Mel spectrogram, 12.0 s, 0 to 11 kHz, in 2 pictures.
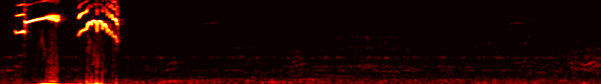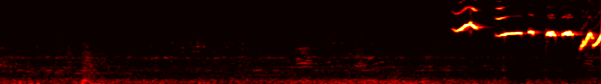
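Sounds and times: bird whistled song: 0.2 - 1.3, 10.5 - 12.0.

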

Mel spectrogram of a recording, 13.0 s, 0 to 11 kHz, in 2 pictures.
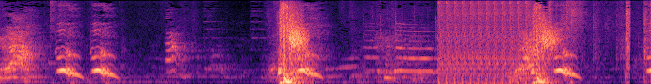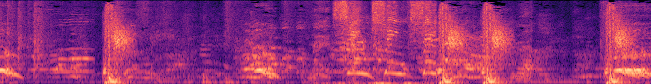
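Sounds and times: people yelling and shouting: 2.8 - 3.3, 5.0 - 5.8, 9.0 - 13.0.

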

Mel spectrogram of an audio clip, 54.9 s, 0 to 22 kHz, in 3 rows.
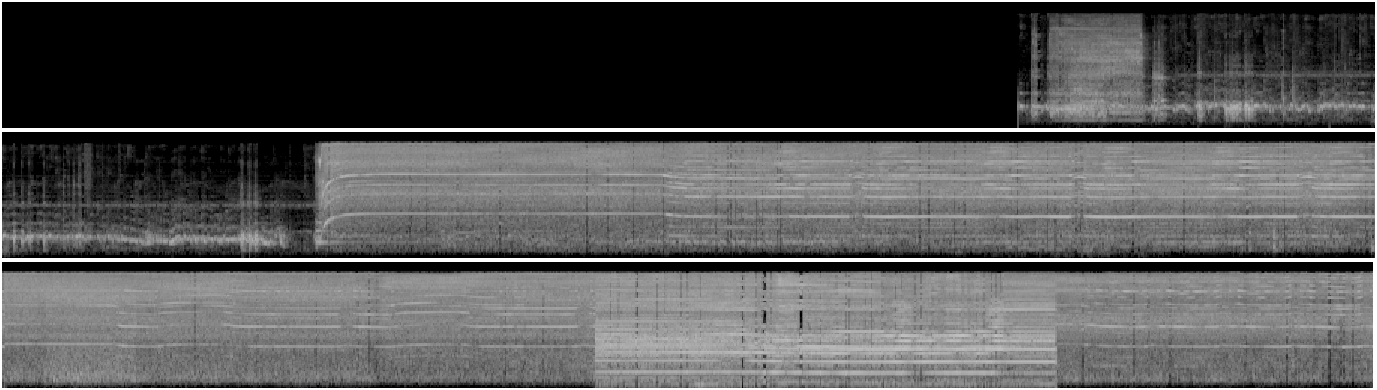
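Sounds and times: router spindle whining: 22.5 - 51.6.

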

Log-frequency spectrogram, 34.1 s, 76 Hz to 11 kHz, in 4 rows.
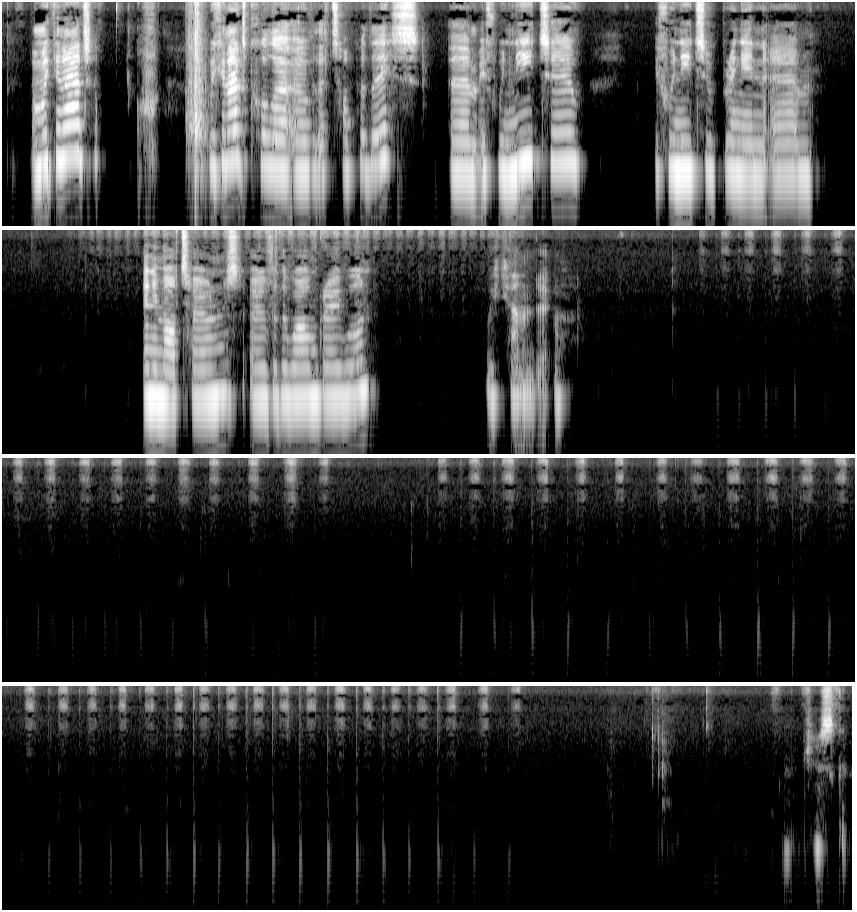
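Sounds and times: pencil scratching on paper: 9.3 - 13.5, 15.5 - 20.4, 21.3 - 30.9.

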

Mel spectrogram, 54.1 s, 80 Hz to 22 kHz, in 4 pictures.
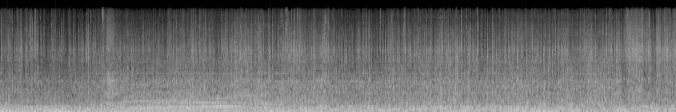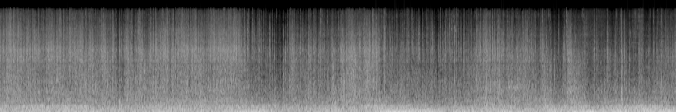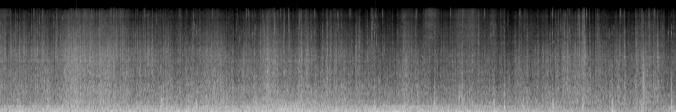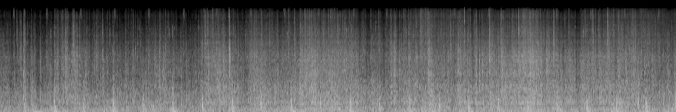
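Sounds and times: wind gusting: 0.0 - 12.6
rain falling: 0.0 - 54.0.

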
